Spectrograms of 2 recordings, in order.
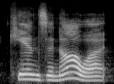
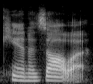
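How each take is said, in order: First: The name is said as kan-za-na-wa. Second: The name is said as ka-na-za-wa. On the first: The speaker calls it wrong. "I mistakenly said Kanzanawa" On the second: The speaker calls it right. "instead of Kanazawa"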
